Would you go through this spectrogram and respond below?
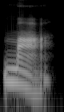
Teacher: say it with a tone that dips down and then comes back up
